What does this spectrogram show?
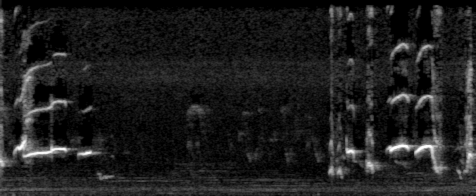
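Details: Oriental magpie-robin song used as a lure to provoke another bird into singing and opening its tail: a clear high whistled phrase, a short pause, then a burst of varied sharp whistles and chattering notes.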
